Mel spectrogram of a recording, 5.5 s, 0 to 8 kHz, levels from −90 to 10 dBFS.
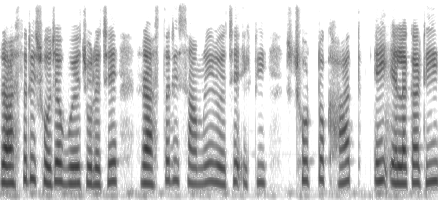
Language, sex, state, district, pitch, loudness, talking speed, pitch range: Bengali, female, Jharkhand, Jamtara, 270 Hz, -20 LUFS, 130 wpm, 255-285 Hz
